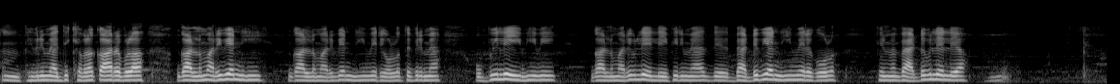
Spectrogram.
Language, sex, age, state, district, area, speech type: Dogri, female, 30-45, Jammu and Kashmir, Samba, rural, spontaneous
